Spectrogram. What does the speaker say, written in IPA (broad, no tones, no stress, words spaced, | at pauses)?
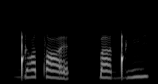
ɡ͡ǃɨtˤɛ | k͡paɡ͡ǃi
